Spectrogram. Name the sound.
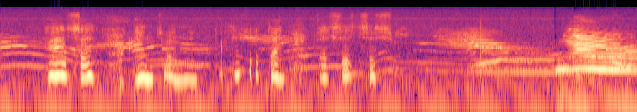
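cats meowing and caterwauling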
